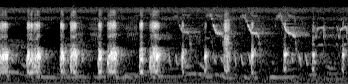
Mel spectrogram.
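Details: Chukar partridge calling, hunter's lure for a female, national bird of Pakistan: doubled clucking chuk notes that soften into thinner, squeakier upward-sweeping calls toward the end, with a faint low hum underneath.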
